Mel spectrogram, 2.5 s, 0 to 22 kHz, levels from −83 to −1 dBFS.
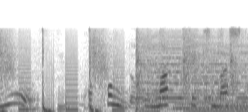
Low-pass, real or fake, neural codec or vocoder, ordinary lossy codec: none; real; none; none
